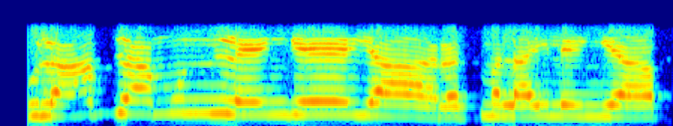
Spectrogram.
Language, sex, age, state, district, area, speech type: Urdu, female, 30-45, Maharashtra, Nashik, urban, conversation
